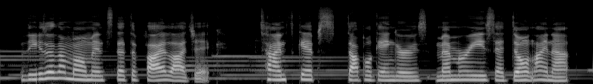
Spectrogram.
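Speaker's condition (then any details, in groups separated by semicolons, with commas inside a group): No condition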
